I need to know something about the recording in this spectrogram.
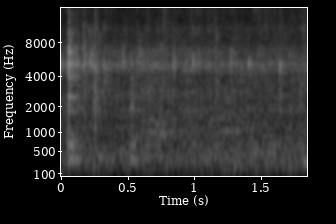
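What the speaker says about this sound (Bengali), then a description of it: "এদিকে পটল ভাজাটা হচ্ছে" Pointed gourd (potol) frying in a pan, a steady hiss of hot oil with soft crackles, fairly quiet and close, with no voices over it.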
